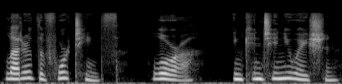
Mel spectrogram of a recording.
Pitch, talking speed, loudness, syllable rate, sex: 235 Hz, 105 wpm, -18 LUFS, 4.4 syllables/s, female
